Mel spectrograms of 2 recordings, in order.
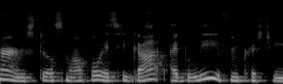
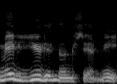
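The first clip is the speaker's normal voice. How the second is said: put-on cocky tone, louder; 5 dB louder than usual. Retelling own past words to God: imitating own cocky tone. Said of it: "this is cocky".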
